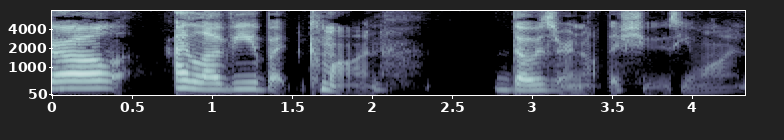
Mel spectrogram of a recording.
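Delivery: full put-on sing-song Valley Girl accent. Speaker mimics a fan comment about shoes in a Valley Girl accent. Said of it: "like that".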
